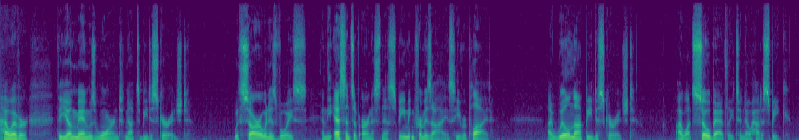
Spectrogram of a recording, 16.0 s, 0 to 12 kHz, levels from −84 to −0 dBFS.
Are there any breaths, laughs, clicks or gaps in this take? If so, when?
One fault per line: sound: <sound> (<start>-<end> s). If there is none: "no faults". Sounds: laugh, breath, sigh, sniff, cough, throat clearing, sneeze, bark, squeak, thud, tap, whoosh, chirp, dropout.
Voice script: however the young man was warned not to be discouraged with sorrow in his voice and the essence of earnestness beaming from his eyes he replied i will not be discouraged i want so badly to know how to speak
sound: dropout (8.2-8.2 s)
